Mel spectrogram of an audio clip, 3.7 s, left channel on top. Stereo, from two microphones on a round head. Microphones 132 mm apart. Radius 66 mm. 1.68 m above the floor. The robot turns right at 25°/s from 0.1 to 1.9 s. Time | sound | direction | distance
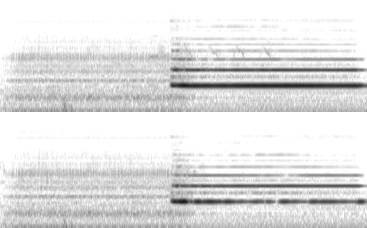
1.7 | a flute | 45° left (ahead or behind) | 1.0 m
